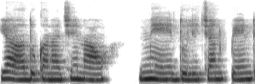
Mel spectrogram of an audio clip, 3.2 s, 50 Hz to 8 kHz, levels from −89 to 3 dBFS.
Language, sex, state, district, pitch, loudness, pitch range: Marathi, female, Maharashtra, Dhule, 220 Hz, -18 LUFS, 215-235 Hz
